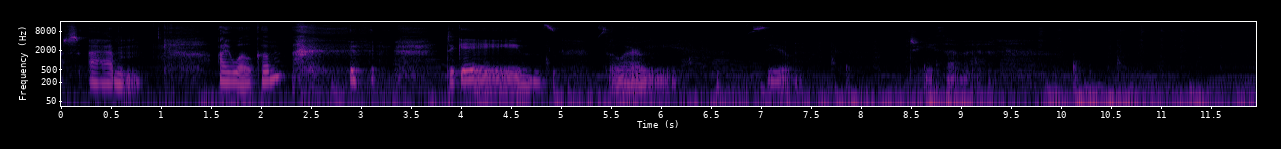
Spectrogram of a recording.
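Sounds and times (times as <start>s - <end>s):
speech: 0.2s - 0.9s, 1.6s - 6.3s, 7.1s - 7.5s, 8.5s - 9.4s
pen scratching on paper while writing: 5.5s - 11.9s.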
